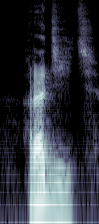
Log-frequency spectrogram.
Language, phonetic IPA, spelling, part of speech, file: Belarusian, [raˈd͡zʲit͡sʲ], радзіць, verb, Be-радзіць.ogg
- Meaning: to give birth to someone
